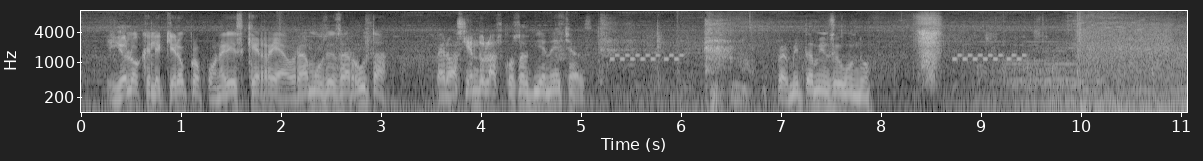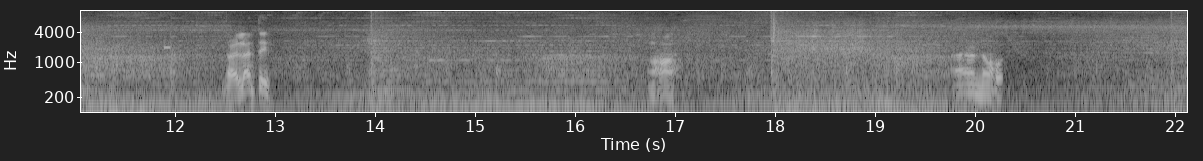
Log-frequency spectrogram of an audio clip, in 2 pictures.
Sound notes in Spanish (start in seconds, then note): 5.2 Suena el celular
